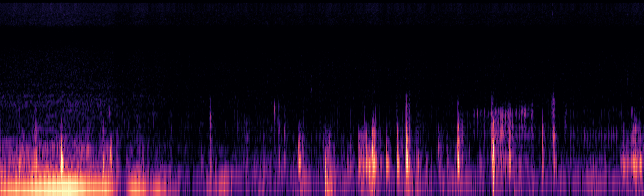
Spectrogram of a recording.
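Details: Active stomach rumbling (borborygmi) during an upset stomach with several days of pain, diarrhea and nausea: deep, irregular gurgles and low growls, loud at first and then scattered.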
